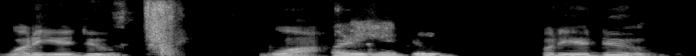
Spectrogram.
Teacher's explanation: We eliminate the T, the consonant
